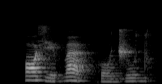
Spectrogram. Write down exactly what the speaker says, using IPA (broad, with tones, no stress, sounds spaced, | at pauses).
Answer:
ɒ˧ zʲ e˨ b æ˦˨ kː o˨ d͡ʒ u˧ d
